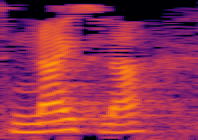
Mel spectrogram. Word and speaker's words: Knysna: The region we're going to be in is in a town called Knysna. It has a K, but it's a silent K, and so it's kind of pronounced as you would tell somebody to be nice. It's Knysna.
